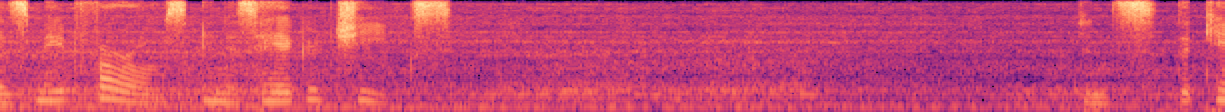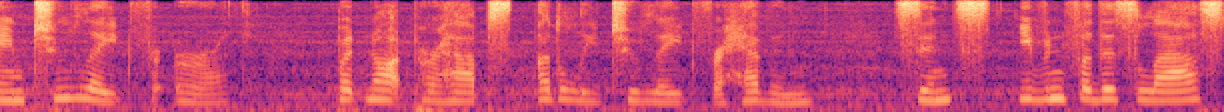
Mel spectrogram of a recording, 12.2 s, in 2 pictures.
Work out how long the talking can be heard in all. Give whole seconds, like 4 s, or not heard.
9 s.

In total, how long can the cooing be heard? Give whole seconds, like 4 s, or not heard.
not heard.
